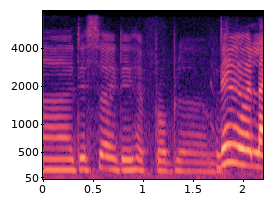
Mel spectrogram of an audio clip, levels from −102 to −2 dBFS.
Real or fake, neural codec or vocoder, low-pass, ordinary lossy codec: real; none; 7.2 kHz; none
